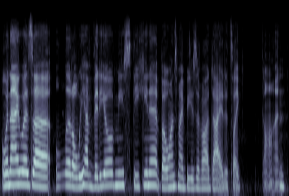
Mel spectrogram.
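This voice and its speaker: A woman's voice: a little high, steady tone, normal speed, vocal fry, a bit bright, clean tone, no room sound. A woman with a Californian accent, a guest on a casual panel stream, talking in an easygoing way.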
